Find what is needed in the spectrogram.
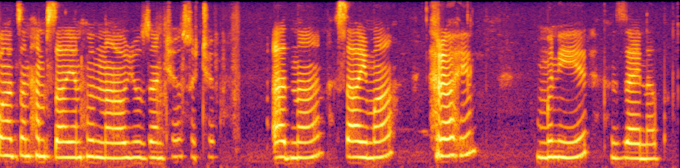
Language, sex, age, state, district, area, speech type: Kashmiri, female, 18-30, Jammu and Kashmir, Budgam, rural, spontaneous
